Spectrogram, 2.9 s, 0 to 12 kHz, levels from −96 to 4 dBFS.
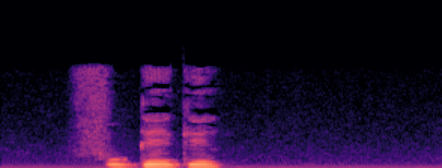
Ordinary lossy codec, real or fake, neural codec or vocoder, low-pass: AAC, 48 kbps; real; none; 7.2 kHz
